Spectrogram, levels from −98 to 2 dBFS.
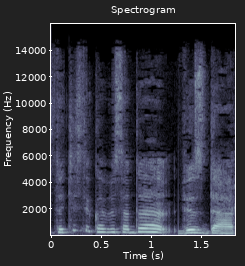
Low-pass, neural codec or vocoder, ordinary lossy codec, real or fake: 14.4 kHz; vocoder, 44.1 kHz, 128 mel bands every 256 samples, BigVGAN v2; AAC, 48 kbps; fake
